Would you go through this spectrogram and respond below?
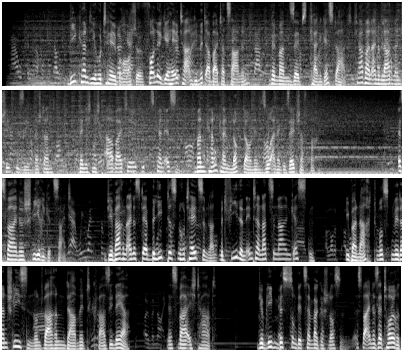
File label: voice over; arte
